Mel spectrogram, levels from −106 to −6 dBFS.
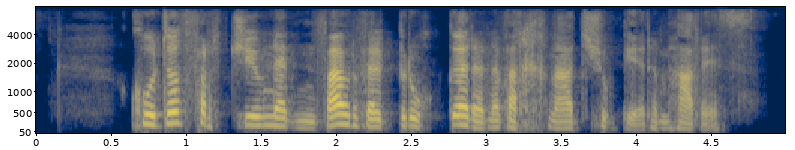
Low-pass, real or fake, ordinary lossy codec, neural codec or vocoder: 7.2 kHz; real; AAC, 32 kbps; none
